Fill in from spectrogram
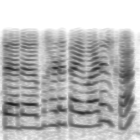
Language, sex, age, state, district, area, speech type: Marathi, female, 30-45, Maharashtra, Hingoli, urban, conversation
